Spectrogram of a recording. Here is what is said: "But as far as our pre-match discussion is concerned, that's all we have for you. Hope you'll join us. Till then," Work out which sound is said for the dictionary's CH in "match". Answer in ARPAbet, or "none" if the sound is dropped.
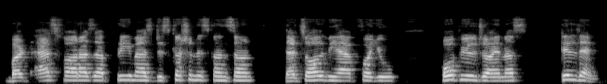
S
